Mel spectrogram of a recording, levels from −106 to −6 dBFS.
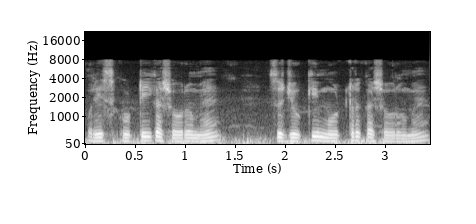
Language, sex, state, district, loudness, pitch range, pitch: Hindi, male, Chandigarh, Chandigarh, -15 LUFS, 110-135 Hz, 120 Hz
